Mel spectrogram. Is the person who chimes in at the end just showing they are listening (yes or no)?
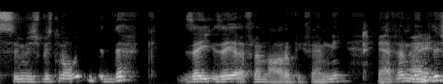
yes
